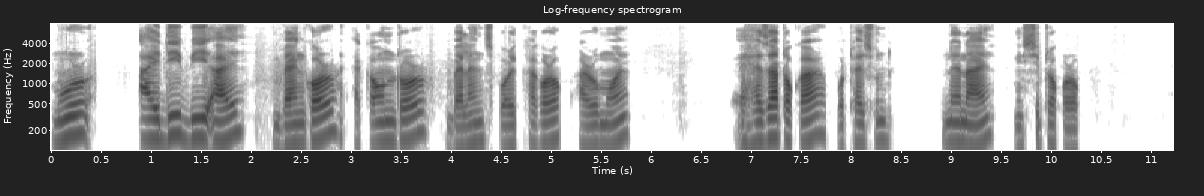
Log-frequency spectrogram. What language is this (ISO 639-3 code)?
asm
